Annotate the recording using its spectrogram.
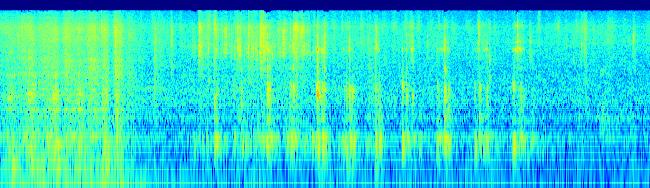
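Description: Brass ball being unscrewed by hand from the steel thread on the end of a lathe mandrel: a run of small irregular clicks and scrapes from the thread and handling.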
